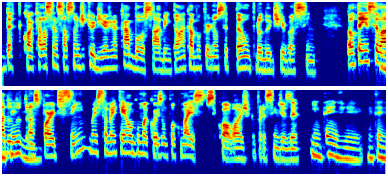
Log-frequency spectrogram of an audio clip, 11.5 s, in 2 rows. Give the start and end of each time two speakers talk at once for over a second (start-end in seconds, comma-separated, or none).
none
